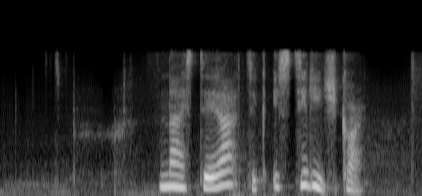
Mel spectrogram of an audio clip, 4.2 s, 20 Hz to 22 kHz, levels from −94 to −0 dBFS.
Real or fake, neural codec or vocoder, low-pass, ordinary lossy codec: fake; codec, 16 kHz, 0.5 kbps, X-Codec, HuBERT features, trained on LibriSpeech; 7.2 kHz; none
